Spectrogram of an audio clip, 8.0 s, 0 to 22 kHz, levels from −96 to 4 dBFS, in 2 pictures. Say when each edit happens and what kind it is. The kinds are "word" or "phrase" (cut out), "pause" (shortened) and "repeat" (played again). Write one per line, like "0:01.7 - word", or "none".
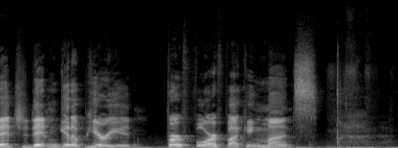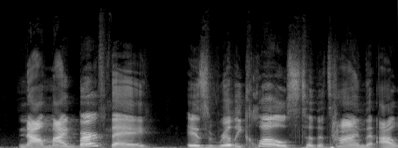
0:01.6 - pause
